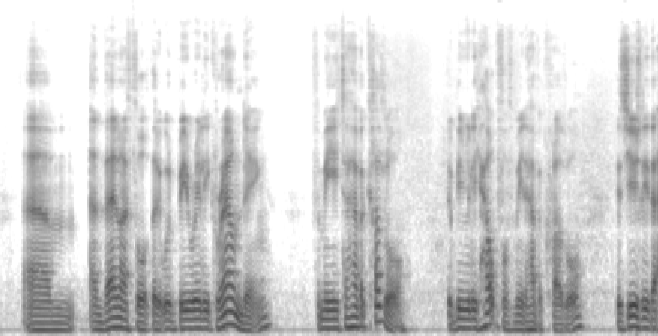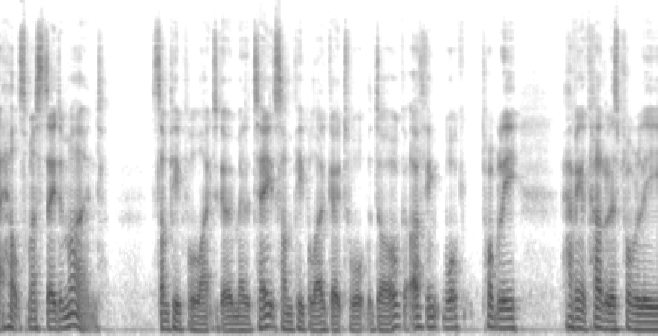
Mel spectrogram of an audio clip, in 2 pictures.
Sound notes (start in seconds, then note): none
